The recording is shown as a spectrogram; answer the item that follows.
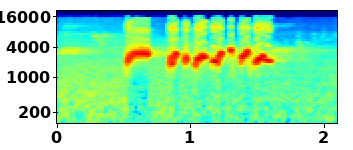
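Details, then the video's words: Red-whiskered bulbul in the '8-9-10' forest-standard song style, used for training young birds: one bright phrase opening with a longer whistled note, followed by six quick rising-and-falling warbles. "Luyện Chào Mào Hót Giọng 8-9-10 Ép Chim Non Học Giọng Chuẩn Rừng"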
